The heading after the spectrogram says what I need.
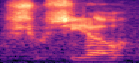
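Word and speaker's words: Sushido: The reason why I'm doing this video is because I played the demo of that Sushi Striker game, The Way of Shushito.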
